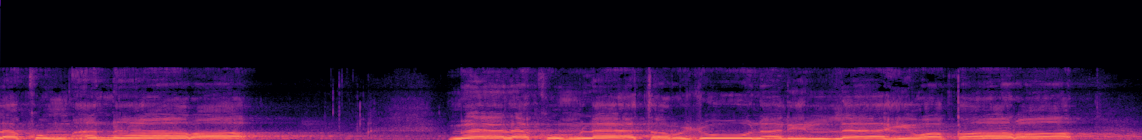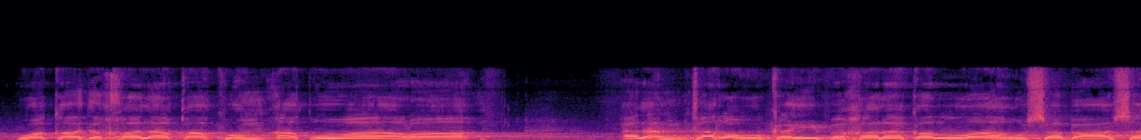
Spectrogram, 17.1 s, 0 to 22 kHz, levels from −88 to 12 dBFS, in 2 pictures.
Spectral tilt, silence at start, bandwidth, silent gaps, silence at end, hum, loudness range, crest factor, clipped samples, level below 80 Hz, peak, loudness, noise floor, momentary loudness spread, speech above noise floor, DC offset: -6 dB/octave; 0 s; 11.5 kHz; none; 0 s; none; 3 LU; 8 dB; under 0.1%; -54 dBFS; -10 dBFS; -18 LUFS; -41 dBFS; 14 LU; 24 dB; under 0.1%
